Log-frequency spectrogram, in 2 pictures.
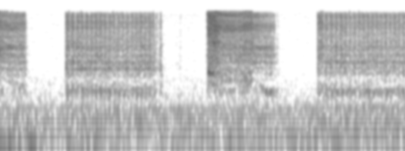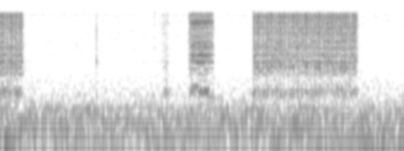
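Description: Electric finger motors of a Touch Bionics prosthetic hand whirring in repeated bursts of about a second each, with short pauses between. This is the hand's pulsing grip: each pulse closes the fingers tighter onto a soft ball.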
